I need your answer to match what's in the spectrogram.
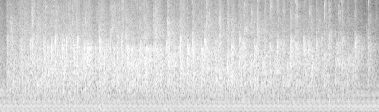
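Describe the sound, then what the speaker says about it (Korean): Church congregation applauding newly introduced daycare teachers, a steady dense wash of many hands clapping, fairly distant and quiet, with no talking over it. "여러분 격려의 박수를 부탁합니다"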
